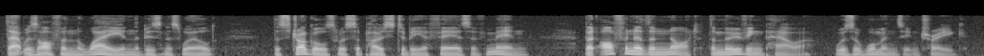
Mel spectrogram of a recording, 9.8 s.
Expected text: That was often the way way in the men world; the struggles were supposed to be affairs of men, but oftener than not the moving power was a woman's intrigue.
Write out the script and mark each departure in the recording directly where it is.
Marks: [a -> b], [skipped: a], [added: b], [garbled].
That was often the way [skipped: way] in the [men -> business] world; the struggles were supposed to be affairs of men, but oftener than not the moving power was a woman's intrigue.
